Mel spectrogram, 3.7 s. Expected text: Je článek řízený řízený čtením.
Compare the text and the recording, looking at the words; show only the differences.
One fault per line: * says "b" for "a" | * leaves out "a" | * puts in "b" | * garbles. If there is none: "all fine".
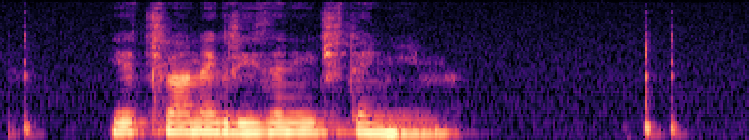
* leaves out "řízený"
